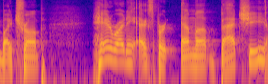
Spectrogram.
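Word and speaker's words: Bache: Handwriting expert Emma Bachie, I'm not sure if that's how you say her name. B A C H E. Yes. Says I think it's Batch. Batch says the signature is absolutely his despite Trump's denials.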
